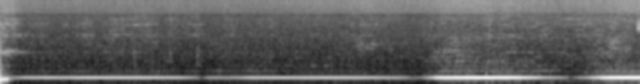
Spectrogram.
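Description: Quartz crystal singing bowl sung by circling a mallet around its rim: one steady pure tone held throughout, ebbing and swelling in waves about every two seconds and growing louder near the end.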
